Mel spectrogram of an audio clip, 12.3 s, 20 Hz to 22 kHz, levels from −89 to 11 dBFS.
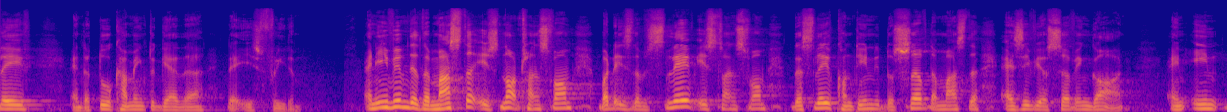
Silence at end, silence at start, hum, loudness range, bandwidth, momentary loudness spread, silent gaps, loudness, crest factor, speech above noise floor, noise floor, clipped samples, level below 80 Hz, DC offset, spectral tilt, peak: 0 s; 0 s; none; 5 LU; 16 kHz; 15 LU; none; -23 LUFS; 20 dB; 38 dB; -60 dBFS; under 0.1%; -54 dBFS; under 0.1%; -5.5 dB/octave; -4 dBFS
